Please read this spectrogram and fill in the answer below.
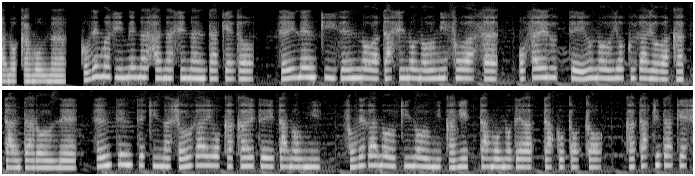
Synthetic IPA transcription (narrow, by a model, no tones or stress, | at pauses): nokamonako̞ɾe̞mo̞ʑɨme̞nahanaɕinãnd̪ake̞d̪o̞ | se̞ːnẽ̞ŋkʲiːzẽ̞nːo̞β̞at̪aɕino̞no̞ɯ̟mʲiso̞βasa | o̞saeɾɯ̟t̪ːe̞iɯ̟no̞ɯ̟jo̞kɯ̟ɡaioβakat̪ːãnd̪aɾo̞ːne̞sẽ̞nt̪ẽ̞nt̪e̞kʲinaɕo̞ːɡaio̞kakaet̪e̞it̪ano̞ɲ̟i | so̞ɾe̞ɡano̞ɯ̟kʲino̞ɯ̟ɲ̟ikaɡʲit̪ːamo̞no̞d̪e̞at̪ːako̞t̪o̞t̪o̞ | kat̪at͡ɕid̪ake̞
